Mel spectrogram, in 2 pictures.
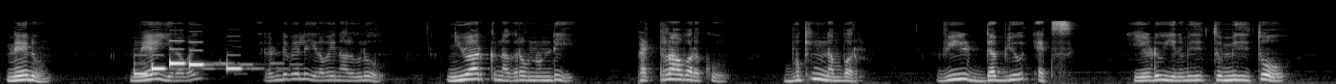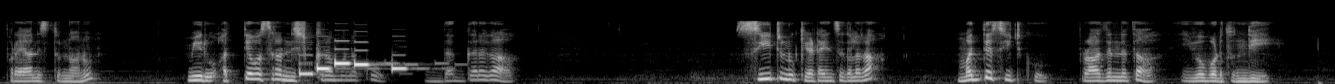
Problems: background sounds at intervals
